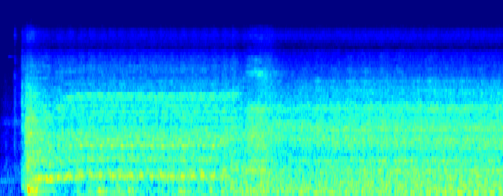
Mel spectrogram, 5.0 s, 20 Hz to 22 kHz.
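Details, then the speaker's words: Ford F350 7.3 Powerstroke diesel, sat a year, fuel suspected of water contamination, started in a garage: brief crank, catches straight away and settles into a steady, even idle; normal start and idle. "starts up and runs now back in gear cuz I don't want to roll in my garage door um so yeah starts it runs it works it drives"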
